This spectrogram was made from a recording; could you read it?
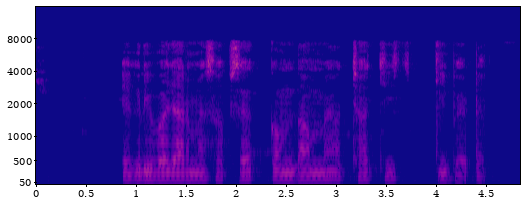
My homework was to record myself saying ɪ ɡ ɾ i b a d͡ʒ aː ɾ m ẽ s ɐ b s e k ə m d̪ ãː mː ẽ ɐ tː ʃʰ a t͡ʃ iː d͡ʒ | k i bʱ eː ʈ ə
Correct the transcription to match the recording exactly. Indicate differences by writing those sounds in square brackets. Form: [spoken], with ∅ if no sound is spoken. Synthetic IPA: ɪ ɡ ɾ i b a d͡ʒ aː ɾ m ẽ s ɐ b s e k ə m d̪ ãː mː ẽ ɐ tː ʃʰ a t͡ʃ iː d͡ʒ | k i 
